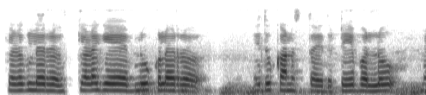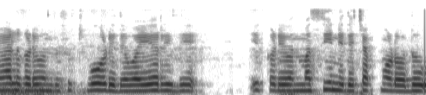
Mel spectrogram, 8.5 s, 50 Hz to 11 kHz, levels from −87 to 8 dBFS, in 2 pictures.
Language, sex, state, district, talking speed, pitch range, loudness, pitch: Kannada, female, Karnataka, Koppal, 155 wpm, 205-225 Hz, -16 LUFS, 215 Hz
